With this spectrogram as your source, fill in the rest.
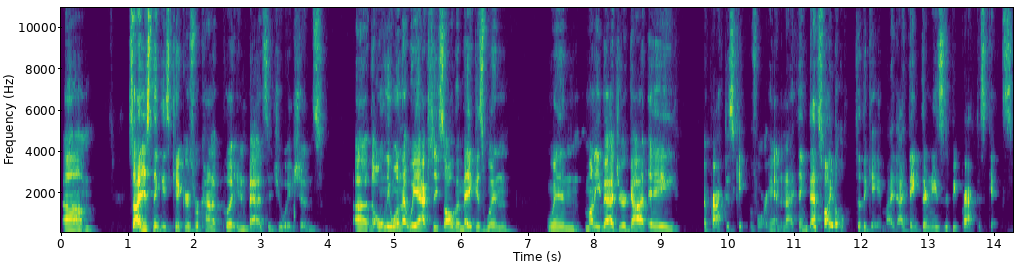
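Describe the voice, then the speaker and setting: Speaking at a moderate pace, a man uses a fairly high voice with ordinary pitch variation. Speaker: football content creator. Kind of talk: livestream commentary. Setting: livestream. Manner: sarcastic-sounding; casual.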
